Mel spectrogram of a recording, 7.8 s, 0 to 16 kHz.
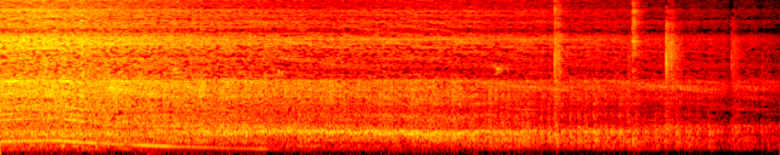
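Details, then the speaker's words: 1987 Hoover Sensotronic System 20 vacuum cleaner motor running down: whine with a rough grumbling rush as it slows; one worn motor bearing, motor also clogged with a lifetime of carbon dust. "Yeah, one grumbly bearing, but otherwise, you know, again, just a lifetime of carbon dust and juice."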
